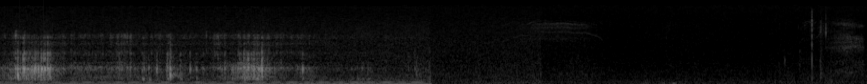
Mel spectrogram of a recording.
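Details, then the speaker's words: Medium and coarse bubbling rales that are consonant, with a pleural blow and heart sounds: about four seconds of rough, grating chest sounds with crackly bursts over a steady hum, then silence. Pleural friction rub with consonant rales. "y por fin estertores de burbuja mediana y gruesa soplo pleural y ruidos cardíacos son consonantes"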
